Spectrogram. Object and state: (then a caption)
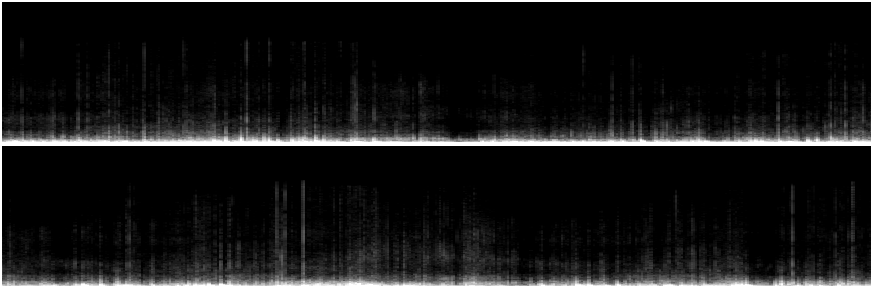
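Foam microphone windscreen being scratched. Fingernails scratch and fingertips rub across a black foam microphone cover. The result is a dense, muffled, continuous rumble of scraping and rustling, heavy in the low end with a steady low hum and little bright content.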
